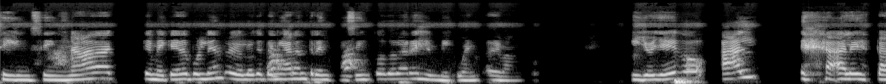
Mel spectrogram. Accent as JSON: {"language": "Spanish", "town": "Loíza", "country": "Puerto Rico", "tie": "born or raised there", "also_born_or_lived": "Humacao", "moved": "yes", "lives_now": "United States", "said": "yo nací en Humacao, pero me crié en Loíza con mi abuelito. Y de Loíza, ahora vivimos en Río Grande."}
